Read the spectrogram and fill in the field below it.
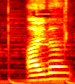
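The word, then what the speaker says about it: ʻāina: today's hawaiian word of the week is aina aina is pronounced and it means a land or literally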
